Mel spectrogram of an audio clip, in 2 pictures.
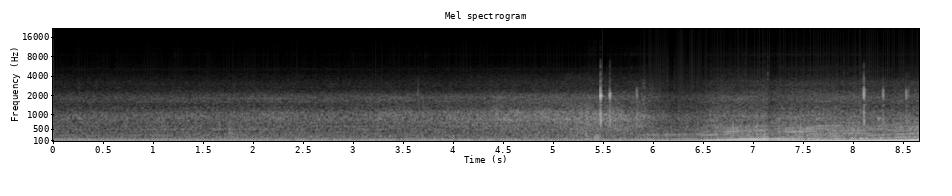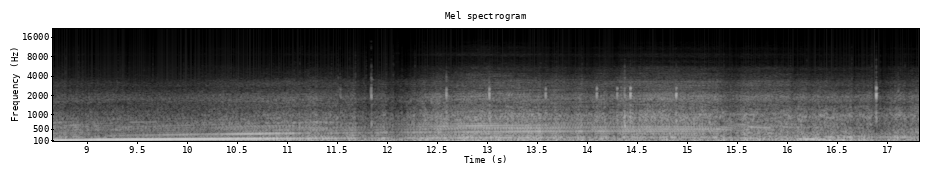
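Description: A 2013 BMW 335is with a JB4 tune pulls hard under manual shifting, its engine note rising in sweeping climbs through the gears, loud and close, after an opening stretch of steady low cabin rumble.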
